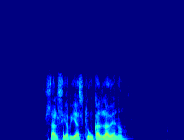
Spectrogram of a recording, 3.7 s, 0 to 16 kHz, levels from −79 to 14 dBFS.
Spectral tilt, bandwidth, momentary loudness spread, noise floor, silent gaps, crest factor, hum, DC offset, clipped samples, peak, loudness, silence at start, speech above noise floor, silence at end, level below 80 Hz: -4.5 dB/octave; 8 kHz; 15 LU; under -90 dBFS; none; 22 dB; none; under 0.1%; under 0.1%; -14 dBFS; -33 LUFS; 0.9 s; over 58 dB; 1.15 s; -64 dBFS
